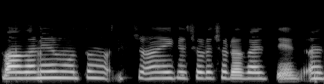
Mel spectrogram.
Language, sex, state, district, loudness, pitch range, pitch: Bengali, female, West Bengal, Malda, -19 LUFS, 275-295 Hz, 285 Hz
